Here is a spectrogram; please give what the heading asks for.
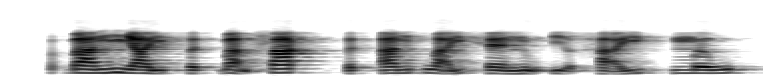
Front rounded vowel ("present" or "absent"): absent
